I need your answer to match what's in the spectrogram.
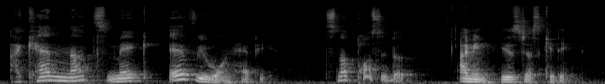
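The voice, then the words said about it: Thick Persian accent. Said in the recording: “You have a thick, sexy Persian accent.”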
